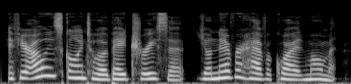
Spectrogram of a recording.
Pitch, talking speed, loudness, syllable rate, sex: 265 Hz, 220 wpm, -14 LUFS, 6.4 syllables/s, female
